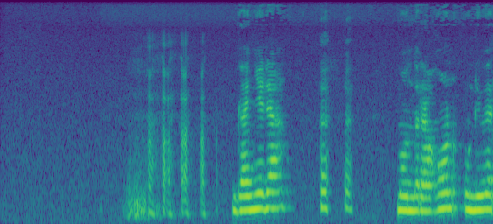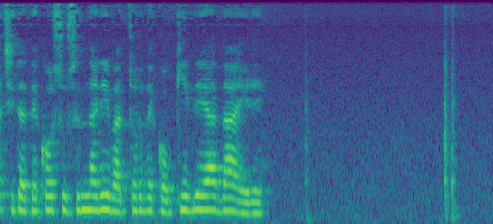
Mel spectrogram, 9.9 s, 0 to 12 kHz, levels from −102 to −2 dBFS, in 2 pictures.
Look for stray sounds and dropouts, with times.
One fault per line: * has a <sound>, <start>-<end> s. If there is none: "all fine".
* has a laugh, 1.2-2.2 s
* has a laugh, 3.2-3.6 s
